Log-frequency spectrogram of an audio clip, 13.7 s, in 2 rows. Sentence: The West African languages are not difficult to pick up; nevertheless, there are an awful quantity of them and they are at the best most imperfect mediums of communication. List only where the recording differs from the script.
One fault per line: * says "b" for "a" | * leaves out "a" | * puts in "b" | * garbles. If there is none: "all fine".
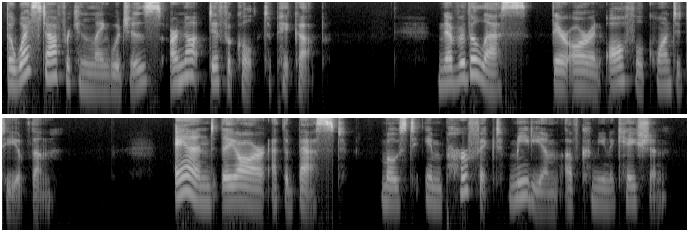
* says "medium" for "mediums"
